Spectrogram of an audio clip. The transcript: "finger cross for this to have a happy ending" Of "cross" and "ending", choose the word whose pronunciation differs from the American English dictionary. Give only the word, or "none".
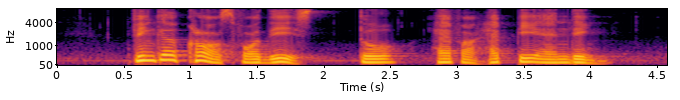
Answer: cross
